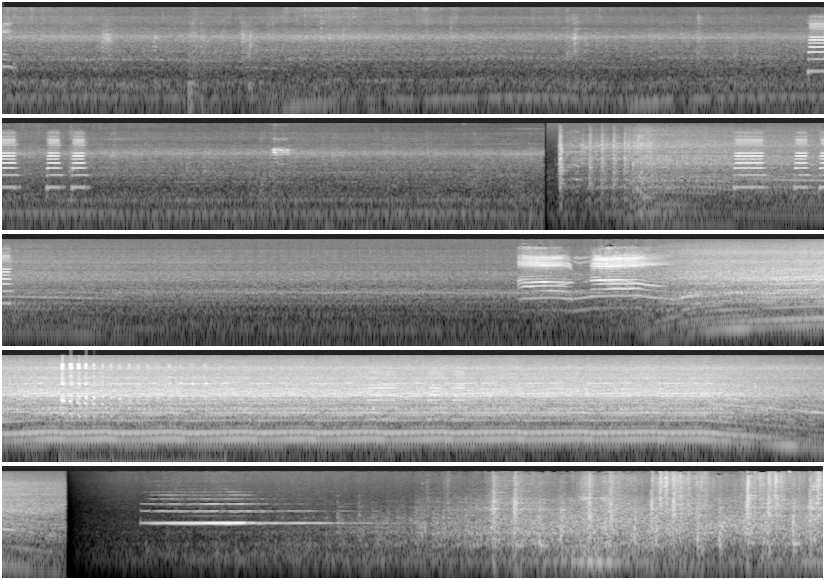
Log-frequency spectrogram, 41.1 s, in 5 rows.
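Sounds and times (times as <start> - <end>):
vehicle horn honking: 8.1 - 9.2, 15.5 - 16.6, 25.1 - 31.4.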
